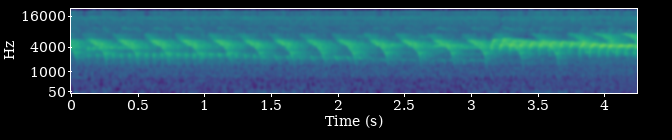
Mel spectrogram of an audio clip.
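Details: Canary song of fast, evenly repeated downslurred notes, about fourteen in four seconds, ending in a higher sustained buzzy trill.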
